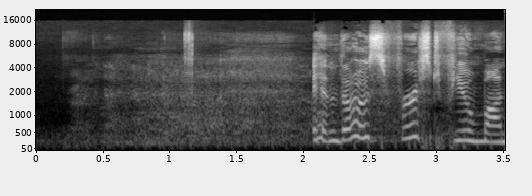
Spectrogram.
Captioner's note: audience laughing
